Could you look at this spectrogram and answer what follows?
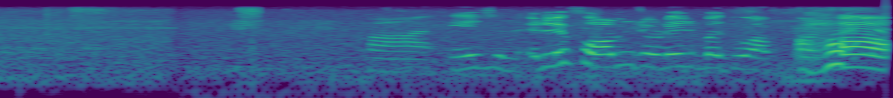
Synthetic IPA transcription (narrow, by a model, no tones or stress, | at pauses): ɦãɦed͡ʑeʈlefɔːɾmd͡ʑoːɽed͡ʑbəd̪ʱũaːp̚kãɦã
